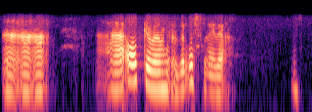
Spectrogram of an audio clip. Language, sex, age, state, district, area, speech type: Malayalam, female, 45-60, Kerala, Kasaragod, rural, conversation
